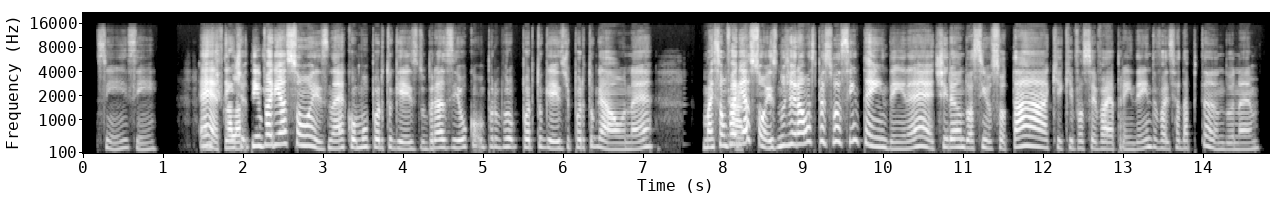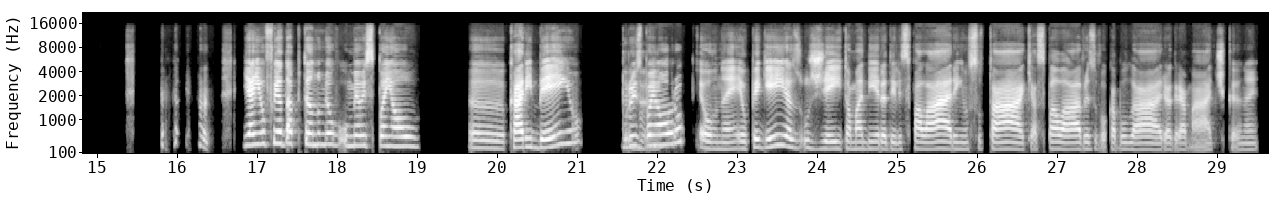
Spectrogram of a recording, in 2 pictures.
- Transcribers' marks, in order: tapping; other background noise; cough
- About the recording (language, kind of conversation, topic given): Portuguese, podcast, Como você decide qual língua usar com cada pessoa?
